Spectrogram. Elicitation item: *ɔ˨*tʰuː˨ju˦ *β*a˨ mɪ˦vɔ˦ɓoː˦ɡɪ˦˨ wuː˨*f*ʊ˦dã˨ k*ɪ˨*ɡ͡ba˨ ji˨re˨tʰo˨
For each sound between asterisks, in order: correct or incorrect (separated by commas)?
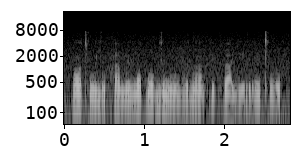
incorrect, incorrect, incorrect, correct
